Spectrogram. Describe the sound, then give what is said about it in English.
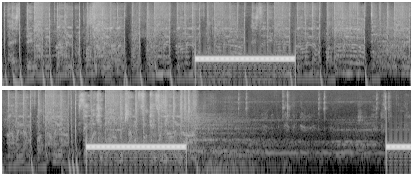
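Steady telephone line tone from a phone, sounding in long bursts of about two seconds separated by gaps, three times with the last cut short, alongside busier background sound between the tones. “What's going on with this guy's phone? Come on. I think he's on the phone. I'm trying to get him to hang up.”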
